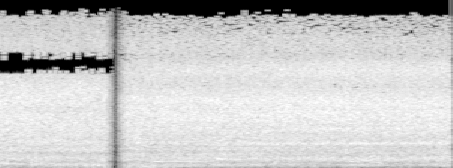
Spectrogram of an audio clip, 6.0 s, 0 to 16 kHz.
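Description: Burney Falls, a 129 ft waterfall, pouring into its plunge pool: a steady, loud rush of falling water. The sound cuts out for an instant about a second and a half in.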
